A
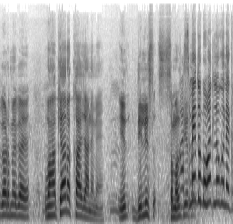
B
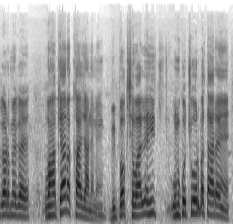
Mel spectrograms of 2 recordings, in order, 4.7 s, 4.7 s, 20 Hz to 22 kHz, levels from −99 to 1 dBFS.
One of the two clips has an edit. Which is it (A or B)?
B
